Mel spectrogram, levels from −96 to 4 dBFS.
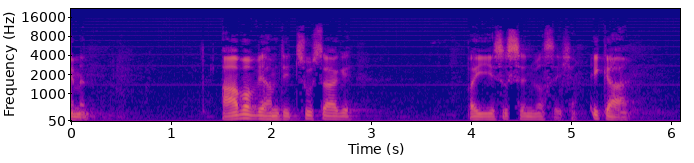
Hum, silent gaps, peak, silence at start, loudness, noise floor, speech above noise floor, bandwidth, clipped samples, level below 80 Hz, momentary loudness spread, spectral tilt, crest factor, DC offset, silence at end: none; none; -18 dBFS; 0 s; -40 LUFS; -72 dBFS; 31 dB; 16 kHz; under 0.1%; -80 dBFS; 14 LU; -3 dB/octave; 26 dB; under 0.1%; 0.45 s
